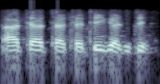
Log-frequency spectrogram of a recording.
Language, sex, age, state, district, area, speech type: Assamese, male, 60+, Assam, Udalguri, rural, conversation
